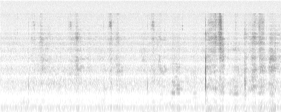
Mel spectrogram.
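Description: Near silence: a faint low hum with scattered soft ticks and rustles, several of them close together about three seconds in, from fingers handling and swiping a phone's screen.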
